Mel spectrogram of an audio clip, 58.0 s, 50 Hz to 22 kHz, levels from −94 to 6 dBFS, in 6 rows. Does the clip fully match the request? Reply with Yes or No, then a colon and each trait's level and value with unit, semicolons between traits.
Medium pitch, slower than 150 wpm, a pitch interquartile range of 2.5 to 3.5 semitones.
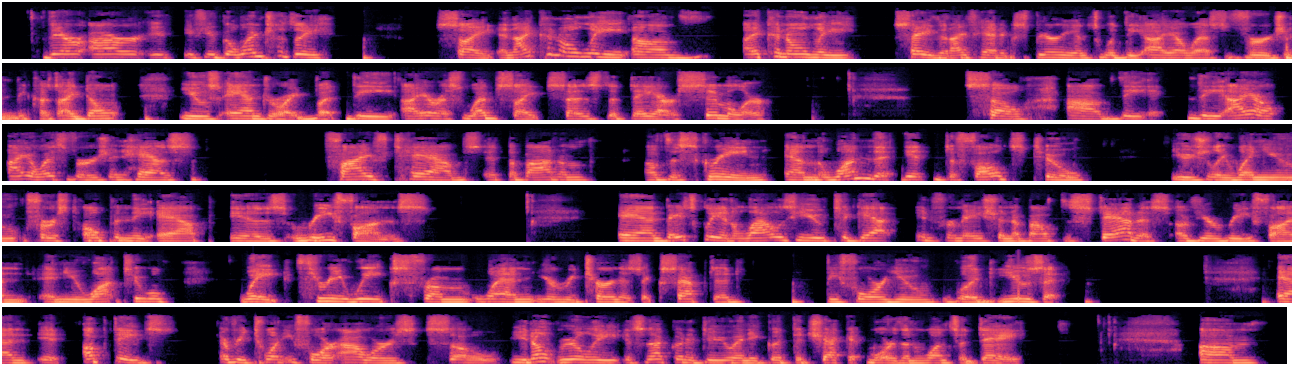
Yes: medium, 175 Hz; slow, 135 wpm; average, 2.8 semitones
